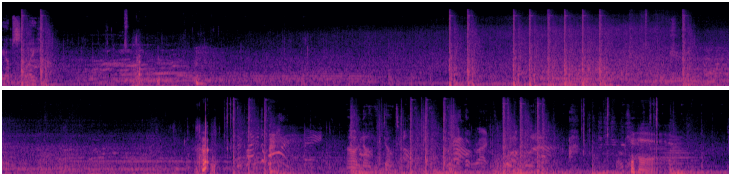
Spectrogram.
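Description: Gunshots crack sharply, several in quick bursts.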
